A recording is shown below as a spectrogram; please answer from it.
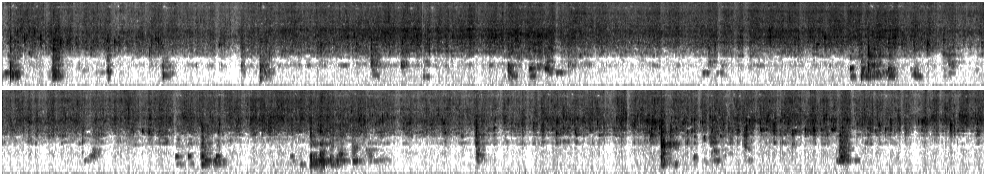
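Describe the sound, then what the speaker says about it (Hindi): Potato and pointed gourd pieces frying in oil in a pan, a steady soft sizzle throughout with occasional small crackles and pops, no voices. "ये आलू पटल अच्छी तरह से फ्राई हो चुके हैं"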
